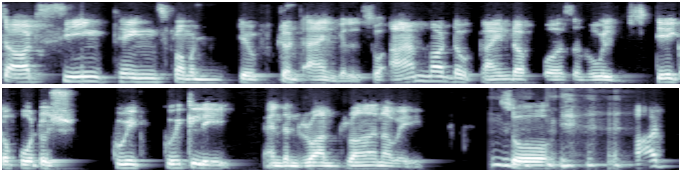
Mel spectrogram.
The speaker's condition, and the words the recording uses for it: Stuttering. I just like to say I'm a person who stutters, so I may block on some words or repeat sounds.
